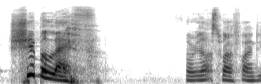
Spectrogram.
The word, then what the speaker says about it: Shibboleth: If he replied no, they said, "All right, say Shibboleth." Sorry, that's why I find it funny. Try saying that. Shibboleth. If the person replied Sibboleth, because he could not pronounce the word correctly, they seized him and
